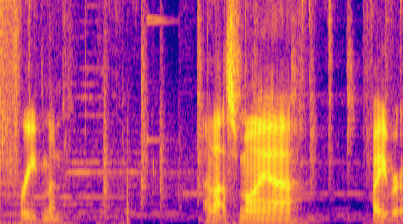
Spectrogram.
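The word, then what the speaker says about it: Fridman: lex lex and then it's spelt friedman but it's said friedman and that's my uh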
